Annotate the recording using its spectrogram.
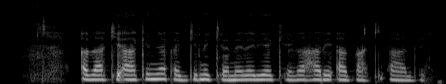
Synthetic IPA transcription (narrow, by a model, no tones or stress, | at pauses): aðakiʔakeɲakaɡinikiɔnɛɾɛɾiɛkʰɛɣaɦaɾeʔaðakiʔaðe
